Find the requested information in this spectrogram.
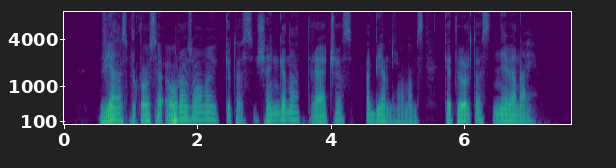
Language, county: Lithuanian, Klaipėda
